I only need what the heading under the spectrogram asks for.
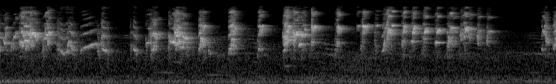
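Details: Bukittinggi, West Sumatra: a gacor single fighter lovebird delivers quick, sharp chirps and squeaky twitters about four per second, some notes sliding, ending in a brief pause.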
